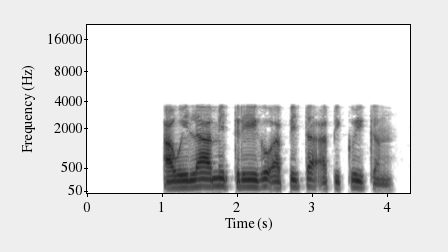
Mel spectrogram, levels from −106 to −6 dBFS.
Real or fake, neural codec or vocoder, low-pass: real; none; 3.6 kHz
